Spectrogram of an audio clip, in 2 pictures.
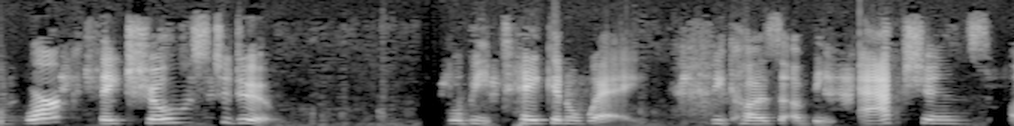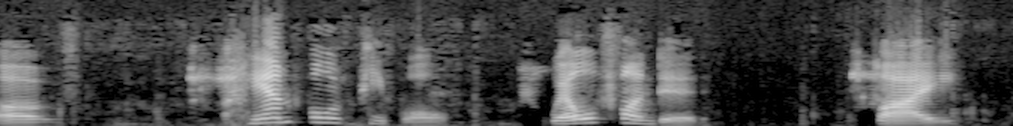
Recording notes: This episode had some challenging connectivity. Thank you for your grace with the audio quality.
